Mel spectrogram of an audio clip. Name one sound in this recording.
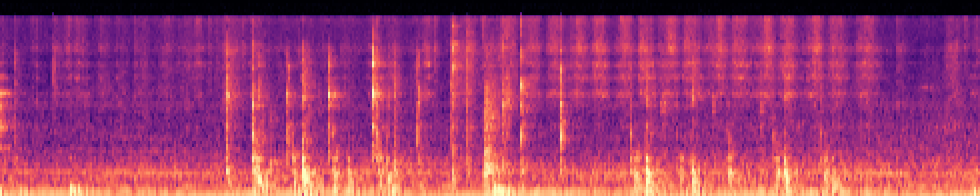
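A rolling pin rolls dough on a wooden board with soft knocks.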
